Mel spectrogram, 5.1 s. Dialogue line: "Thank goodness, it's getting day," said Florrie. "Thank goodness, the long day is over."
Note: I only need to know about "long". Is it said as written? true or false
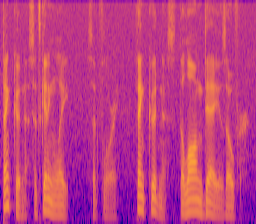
true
